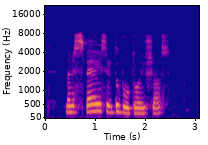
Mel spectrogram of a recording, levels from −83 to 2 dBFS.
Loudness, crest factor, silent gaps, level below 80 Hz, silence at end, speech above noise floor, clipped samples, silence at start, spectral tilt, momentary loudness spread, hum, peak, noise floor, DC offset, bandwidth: -25 LUFS; 16 dB; none; -68 dBFS; 0.65 s; 50 dB; under 0.1%; 0.4 s; -4 dB/octave; 14 LU; none; -10 dBFS; -74 dBFS; under 0.1%; 8.4 kHz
